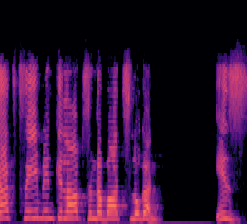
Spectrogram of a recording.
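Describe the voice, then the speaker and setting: Speaking at a very slow pace, a woman uses a high voice. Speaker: political activist, party politburo member. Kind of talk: political speech. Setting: video call.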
